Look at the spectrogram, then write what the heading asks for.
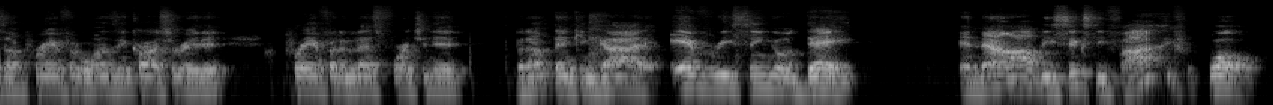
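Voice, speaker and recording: A man's voice: mid-range voice, creaky, bright, forceful tone. A man in his sixties hosting a casual reflective chat, rambling and repeating himself in an upbeat way. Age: 60s. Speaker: host. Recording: echoey room.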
